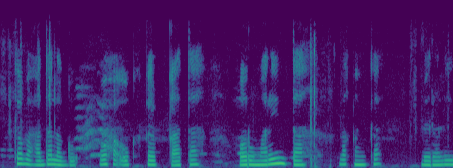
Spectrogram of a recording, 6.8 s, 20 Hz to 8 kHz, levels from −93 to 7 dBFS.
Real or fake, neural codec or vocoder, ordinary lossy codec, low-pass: real; none; none; 7.2 kHz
